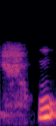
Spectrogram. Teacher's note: ఉ ఊ అనేవి ఓష్ట్యాలు ఎందుకనగా అవి పెదవుల నుండి పుట్టినవి.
